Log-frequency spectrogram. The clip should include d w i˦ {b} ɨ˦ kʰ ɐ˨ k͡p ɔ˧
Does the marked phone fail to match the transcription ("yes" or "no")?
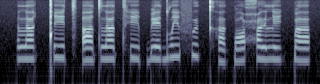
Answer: yes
